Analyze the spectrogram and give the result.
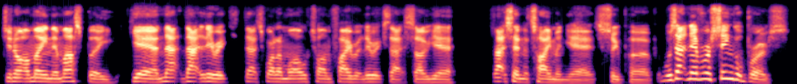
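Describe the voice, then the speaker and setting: A man's voice: medium pitch, expressive, fast talker, fairly bright tone, clean tone, dry recording. A man from England with an Essex accent, hosting a podcast interview in a chatty, agreeable way, often saying "mate". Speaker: podcast host. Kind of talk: casual interview chat. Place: Australia.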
